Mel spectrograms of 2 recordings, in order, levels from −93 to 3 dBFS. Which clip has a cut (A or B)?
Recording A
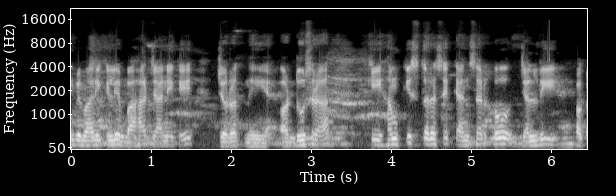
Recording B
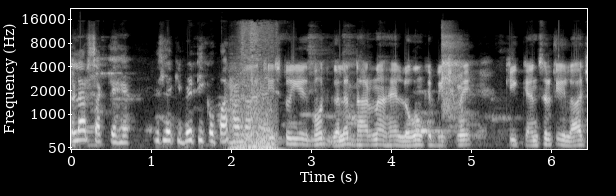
B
